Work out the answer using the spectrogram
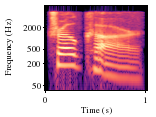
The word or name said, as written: trochar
